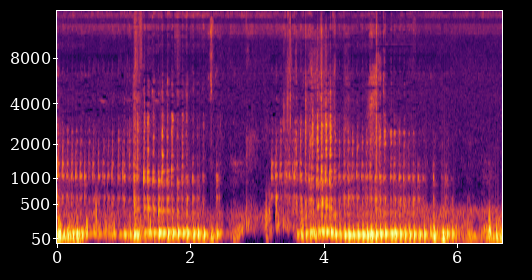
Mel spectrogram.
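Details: Lion at GG Conservation Glen Garriff giving a deep roar rumble: a very low, throbbing growl of rapid pulses lasting over two seconds, a brief near-silent gap, then a second long pulsing rumble.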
